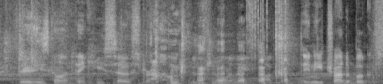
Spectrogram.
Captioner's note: laughs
